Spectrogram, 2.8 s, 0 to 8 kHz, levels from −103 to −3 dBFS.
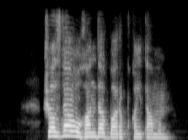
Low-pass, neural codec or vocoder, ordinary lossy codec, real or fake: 7.2 kHz; codec, 44.1 kHz, 7.8 kbps, DAC; none; fake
